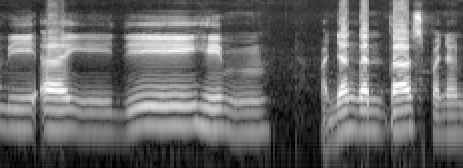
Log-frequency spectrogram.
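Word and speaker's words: بأيديهم: Yaktubunal kitaba bi aidihim, panjangkan ta sepanjang 2 harakat karena dia ada alif kecil setelahnya. Bi aidihim, dihim, panjangkan dinya 2 harakat karena di sini ada ya kecil, teman-teman.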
